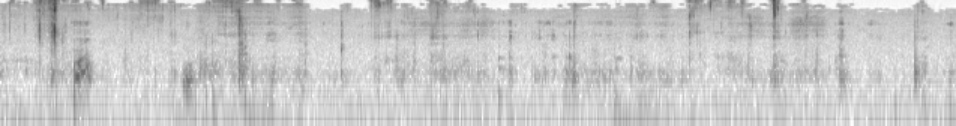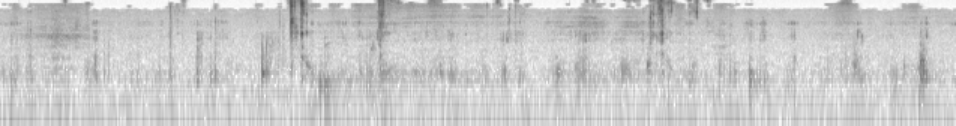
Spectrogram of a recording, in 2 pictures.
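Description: Close-miked chewing of a mouthful of sub sandwich: a bite near the start, then faint wet mouth clicks and soft crunches scattered throughout.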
